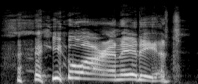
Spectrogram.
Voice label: generic responses, survivor voice; Left 4 Dead 2; left4dead2 dlc3

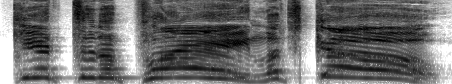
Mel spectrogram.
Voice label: arrive plane, voice, biker; Left 4 Dead 2; left4dead2 dlc3; survivor

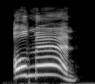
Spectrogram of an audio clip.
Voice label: name, teen girl; bill

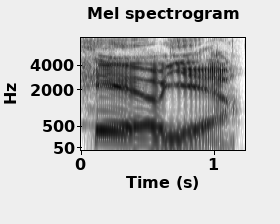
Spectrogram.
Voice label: "yes", survivor voice, mechanic

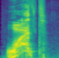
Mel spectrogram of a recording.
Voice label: generic responses, voice, biker

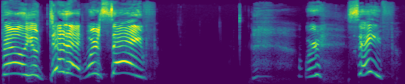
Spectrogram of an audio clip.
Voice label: teengirl, voice; c6 dlc3 bill dies

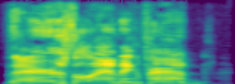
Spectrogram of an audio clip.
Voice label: world hospital, namvet, survivor voice

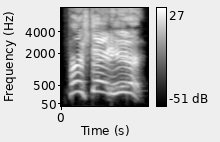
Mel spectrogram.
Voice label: spot first aid, voice, biker; Left 4 Dead 2; survivor

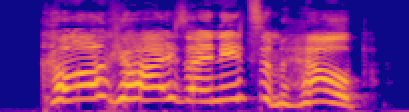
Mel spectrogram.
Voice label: help, teengirl, voice; player; survivor

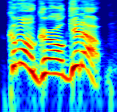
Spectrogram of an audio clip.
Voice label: revive friend loud, survivor voice; manager; Left 4 Dead 2; left4dead2 dlc2

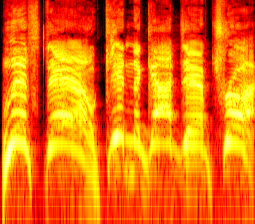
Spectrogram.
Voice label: finale truck down, voice, biker; Left 4 Dead 2; left4dead2 dlc2; survivor

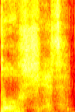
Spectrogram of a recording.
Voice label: reaction negative, voice; gambler

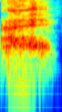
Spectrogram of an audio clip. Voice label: going to die, survivor voice mechanic

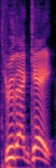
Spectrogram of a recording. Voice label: misc directional, voice; gambler

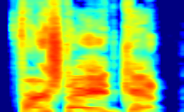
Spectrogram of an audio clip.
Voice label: spot first aid, namvet, survivor voice; Left 4 Dead 2; left4dead2 dlc3

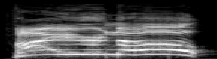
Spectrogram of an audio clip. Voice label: grenade, survivor voice, biker; Left 4 Dead 2; left4dead2 dlc3

